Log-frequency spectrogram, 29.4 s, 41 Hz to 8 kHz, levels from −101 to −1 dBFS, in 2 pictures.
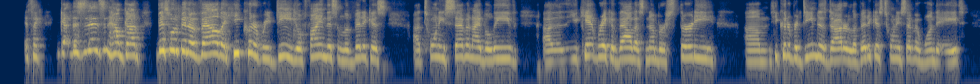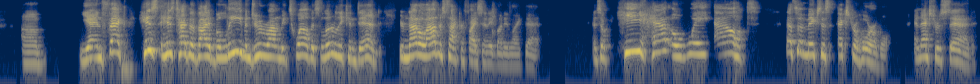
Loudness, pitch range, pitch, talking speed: -26 LUFS, 195-270 Hz, 230 Hz, 180 wpm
